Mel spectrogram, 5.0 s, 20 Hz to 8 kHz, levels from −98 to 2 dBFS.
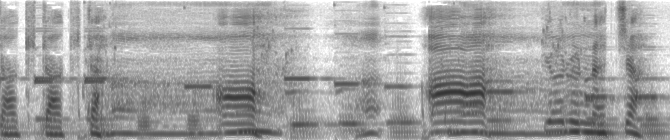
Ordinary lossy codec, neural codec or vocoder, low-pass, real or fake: none; none; none; real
